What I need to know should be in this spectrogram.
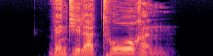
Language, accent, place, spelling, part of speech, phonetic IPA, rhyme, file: German, Germany, Berlin, Ventilatoren, noun, [vɛntilaˈtoːʁən], -oːʁən, De-Ventilatoren.ogg
- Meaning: plural of Ventilator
